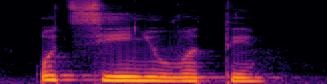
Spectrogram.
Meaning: 1. to evaluate, to appraise, to assess, to estimate, to value, to rate (form a judgement about the value or qualities of) 2. to appreciate, to value (recognize the merits or qualities of)
- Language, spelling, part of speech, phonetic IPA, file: Ukrainian, оцінювати, verb, [oˈt͡sʲinʲʊʋɐte], Uk-оцінювати.ogg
